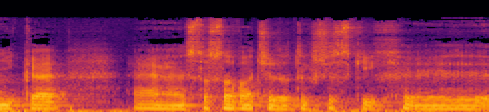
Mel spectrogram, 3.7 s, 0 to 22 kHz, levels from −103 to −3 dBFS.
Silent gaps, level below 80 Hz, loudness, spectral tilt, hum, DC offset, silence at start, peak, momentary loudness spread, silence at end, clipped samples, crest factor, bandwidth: none; -34 dBFS; -23 LUFS; -5 dB/octave; none; under 0.1%; 0 s; -6 dBFS; 9 LU; 0 s; under 0.1%; 16 dB; 12.5 kHz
